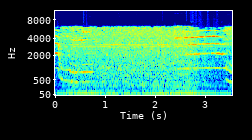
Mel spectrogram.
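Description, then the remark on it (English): A J-pod Southern Resident killer whale call, from the whale families native to Puget Sound, sweeps downward in pitch, a whistled, harmonic tone sliding lower, then rising notes follow, all over a steady underwater hiss and low rumble. “J-pod has a downward, sort of goes down in the sound.”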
